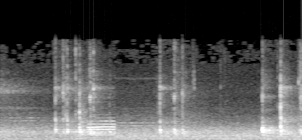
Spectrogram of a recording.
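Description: Faint typing on a computer keyboard: a few soft key clicks.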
